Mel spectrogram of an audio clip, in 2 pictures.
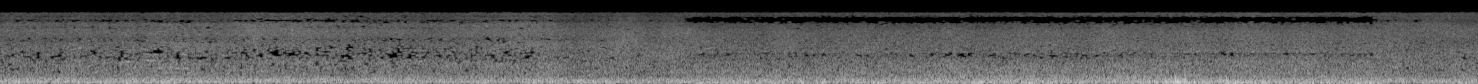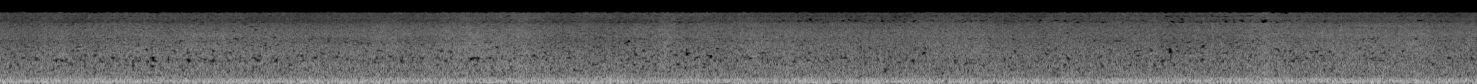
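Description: South Fork Stillaguamish River in record flood, its whitewater rapids rushing in a steady, heavy wash of noise, with a brief louder surge about twelve seconds in.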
